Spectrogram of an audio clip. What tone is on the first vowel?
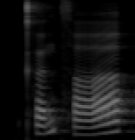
rising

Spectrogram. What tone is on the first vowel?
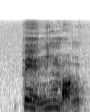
falling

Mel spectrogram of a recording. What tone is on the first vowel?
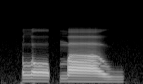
low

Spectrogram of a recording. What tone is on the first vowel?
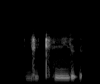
low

